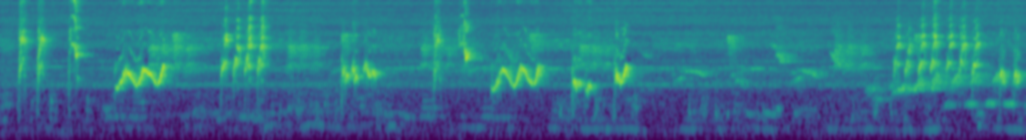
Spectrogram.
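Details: Greater green leafbird singing, a recording meant to lure birds: zigzag warbled whistles alternate with sharp chirps and buzzy bursts, phrases separated by brief gaps, over a faint constant hum.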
